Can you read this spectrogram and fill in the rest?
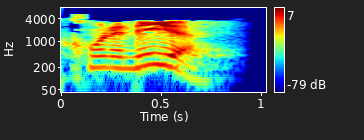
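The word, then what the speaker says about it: koinonia (κοινωνία): And this is, well, some of us men learned yesterday, the word for fellowship here is koinonia. Or koinonia, if you pronounce it correctly. Got it right, I hope? Koinonia, yes.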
